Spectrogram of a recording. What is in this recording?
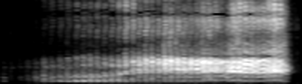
Animal / Cartoon - Cooing, Curr - Parrot
A cartoon parrot-like cooing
